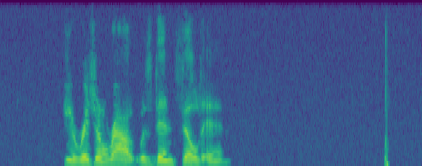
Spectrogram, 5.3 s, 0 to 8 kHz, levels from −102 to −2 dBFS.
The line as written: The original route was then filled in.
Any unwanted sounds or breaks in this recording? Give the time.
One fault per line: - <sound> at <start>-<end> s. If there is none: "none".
none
